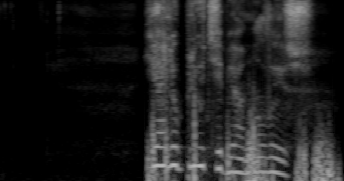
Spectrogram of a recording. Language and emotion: Russian, sad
